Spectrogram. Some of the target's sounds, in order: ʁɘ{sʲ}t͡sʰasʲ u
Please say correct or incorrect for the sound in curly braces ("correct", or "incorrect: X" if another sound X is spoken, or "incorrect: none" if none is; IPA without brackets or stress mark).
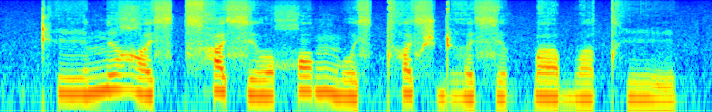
correct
